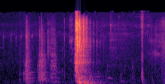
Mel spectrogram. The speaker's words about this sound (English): She leans over and closes her door.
